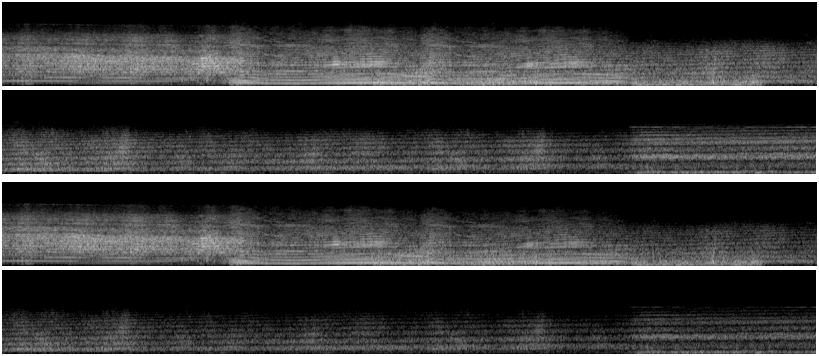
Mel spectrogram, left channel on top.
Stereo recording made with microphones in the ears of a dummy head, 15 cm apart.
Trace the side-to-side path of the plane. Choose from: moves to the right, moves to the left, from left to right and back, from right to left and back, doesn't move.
moves to the left.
